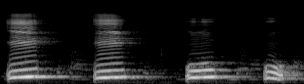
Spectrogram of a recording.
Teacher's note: जिन स्वरों का उच्चारण करते समय मुख कम खुलता है उनको बोलेंगे हम संवृत स्वर।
